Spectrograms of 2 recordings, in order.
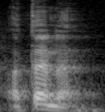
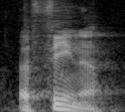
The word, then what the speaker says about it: Athena: ] in there yeah aena Athena it's a long e say toilet toilet there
